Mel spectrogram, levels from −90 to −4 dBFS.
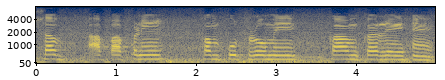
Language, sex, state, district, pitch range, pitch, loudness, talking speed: Hindi, female, Haryana, Jhajjar, 215-225 Hz, 220 Hz, -15 LUFS, 110 wpm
